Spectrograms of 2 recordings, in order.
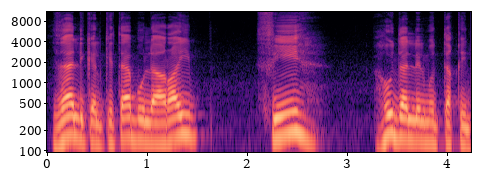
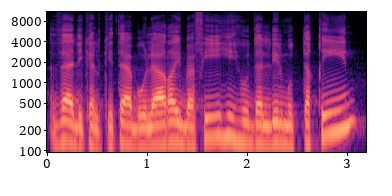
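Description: First: There are pauses after la rayb and fihi. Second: It is said in one unbroken stretch.

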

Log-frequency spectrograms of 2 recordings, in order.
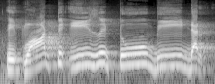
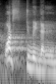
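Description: First: Each word is said separately and fully. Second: The words run together in one stretch.

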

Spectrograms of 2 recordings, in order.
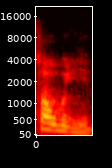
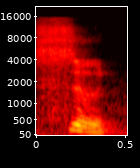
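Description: First: It starts with sw and has an ee vowel. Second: It is one syllable with an oo vowel. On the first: The speaker calls it right. "ต้องอ่านออกเสียงว่าห้องสวีท" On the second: The speaker calls it wrong. "มีอีกหลายคนที่อ่านห้องพักแบบนี้ผิดกันอยู่เหมือนผมที่อ่านกี้นะครับอ่านว่าสูตร"

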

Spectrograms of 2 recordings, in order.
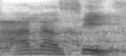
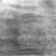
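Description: First: An a vowel sits between n and s. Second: There is no vowel between n and s. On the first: The speaker calls it right. "শুদ্ধ হচ্ছে আনাসি" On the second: The speaker calls it wrong. "আনসি বলে অনেকে"

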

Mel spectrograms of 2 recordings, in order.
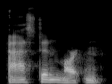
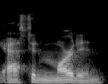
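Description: First: The T in 'Martin' is a stopped, unreleased T. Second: The T in 'Martin' is a quick flapped D. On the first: The speaker calls it right. "This is the most common way to pronounce it in America" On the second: The speaker calls it wrong. "We cannot pronounce it with a fast D. We cannot say Aston Martin"

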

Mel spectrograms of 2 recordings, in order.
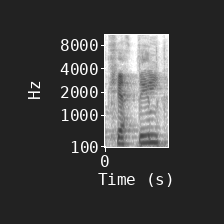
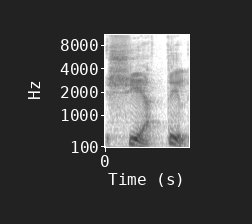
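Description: First: The name starts with a hard 'k' sound. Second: The name starts with a soft 'sh' sound. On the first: The speaker calls it wrong. "it's not Kettil" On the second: The speaker calls it right. "it's Kettil. Sh, sh"

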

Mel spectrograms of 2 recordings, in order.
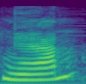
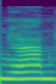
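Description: First: The syllable is said on a rising tone. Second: The syllable is said on a level tone.

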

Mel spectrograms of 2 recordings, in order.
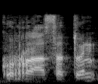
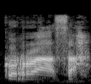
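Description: First: The word ends with a full -atun ending. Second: The word ends with a short -a vowel. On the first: This is the complete form of the word. "വാക്കിന്റെ പൂർണ്ണ രൂപം ഖുറാസത്വൻ" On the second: This is how the word is usually said on its own. "ഖുറാസ എന്ന രീതിയിലാണ് സാധാരണ ഉച്ചരിക്കുക"

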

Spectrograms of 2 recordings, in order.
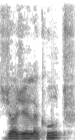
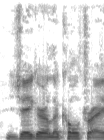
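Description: First: The name is pronounced in a French way. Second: The name is pronounced in a German way. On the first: "I think it's French, so it's" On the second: "it looks like this, Jaeger LeCoultre, if you're German"

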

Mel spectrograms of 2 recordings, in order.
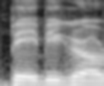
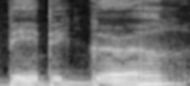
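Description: First: It is said in an ordinary, plain voice. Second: It is said in an imitated, put-on character voice. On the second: "Like he does on the show"

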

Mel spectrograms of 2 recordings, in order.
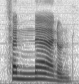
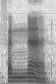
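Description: First: The word ends with a final '-un' ending. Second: The word stops without the final '-un' ending.

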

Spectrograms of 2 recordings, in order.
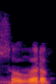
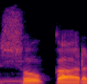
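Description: First: It is said joined as a single word. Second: It is split into two separate parts. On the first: The speaker calls it right. "ਪਾਠ ਇਕੱਠਾ ਹੈ" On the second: The speaker calls it wrong. "ਨਹੀਂ ਕਹਿ ਦੇਣਾ"

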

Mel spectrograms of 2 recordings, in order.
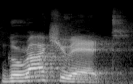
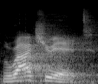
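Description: First: The last syllable sounds like 'eight'. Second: The last syllable sounds like 'it'. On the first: It is used as a verb. "tất cả đều động từ nên thầy đọc thành chữ eight" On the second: It is used as a noun. "Graduate là danh từ"

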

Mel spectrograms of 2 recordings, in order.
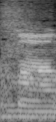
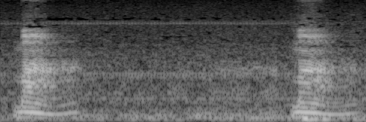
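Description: First: The pitch stays level and mid-high throughout. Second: The pitch dips down and then comes back up. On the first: "什么都没有写的是妈，就跟一声一样" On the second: "长得很像问号的，它就念妈妈"

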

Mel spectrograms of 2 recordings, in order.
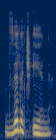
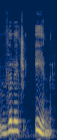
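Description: First: The word village carries the strong stress. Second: The word inn carries the strong stress. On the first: The speaker calls it right. "但是呢应该念成village inn" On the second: The speaker calls it wrong. "他念的是village inn，这个地方inn 它是非常重读的"

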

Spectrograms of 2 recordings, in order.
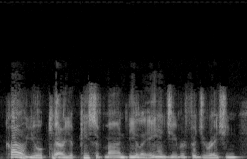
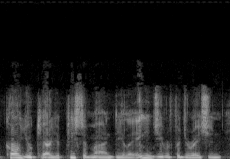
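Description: No difference in how they are said.

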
